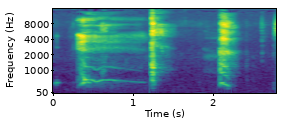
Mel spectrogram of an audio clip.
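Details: Infant boy fakes a cough: drawn-out vocal sound then two short, sharp cough-like bursts, a playful imitation cough.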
